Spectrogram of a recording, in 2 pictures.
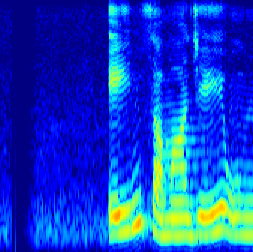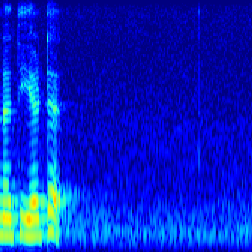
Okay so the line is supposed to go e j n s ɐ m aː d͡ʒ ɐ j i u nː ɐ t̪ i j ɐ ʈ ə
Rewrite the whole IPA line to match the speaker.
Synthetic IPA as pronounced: e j n s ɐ m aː d͡ʒ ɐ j e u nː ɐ t̪ i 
